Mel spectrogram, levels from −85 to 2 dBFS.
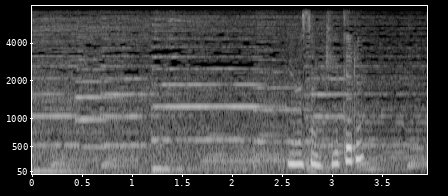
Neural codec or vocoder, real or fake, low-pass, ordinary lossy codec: none; real; 7.2 kHz; none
